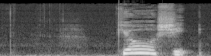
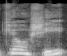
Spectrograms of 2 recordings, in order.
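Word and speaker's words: 教師: Kyoushi. Kyoushi. Again, another long vowel. Kyo. Kyoushi. So, the difference between sensei and kyoushi is that sensei is only referring to another teacher.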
